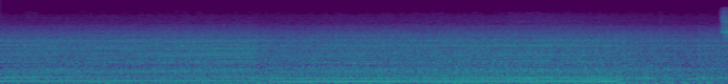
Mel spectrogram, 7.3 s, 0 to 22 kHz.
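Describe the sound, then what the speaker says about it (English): Audi prototype race car at the 2011 Sebring 12 Hours, engine droning steadily with a sustained tonal hum that shifts pitch partway through, loud and continuous with no talk. "Let's have a listen to the Audi just to make sure that it's nothing too sinister"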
